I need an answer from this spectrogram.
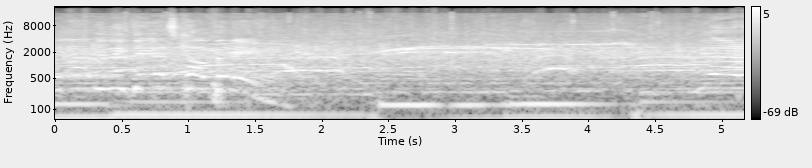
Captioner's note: cheering and applause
